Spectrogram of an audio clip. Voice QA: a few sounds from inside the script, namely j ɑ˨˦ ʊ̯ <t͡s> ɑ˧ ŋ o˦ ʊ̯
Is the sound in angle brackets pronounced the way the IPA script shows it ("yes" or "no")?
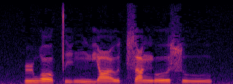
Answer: yes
